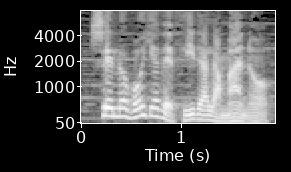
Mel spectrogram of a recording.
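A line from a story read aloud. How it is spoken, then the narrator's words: Roared. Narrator (Spanish): rugió la septa Mordane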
